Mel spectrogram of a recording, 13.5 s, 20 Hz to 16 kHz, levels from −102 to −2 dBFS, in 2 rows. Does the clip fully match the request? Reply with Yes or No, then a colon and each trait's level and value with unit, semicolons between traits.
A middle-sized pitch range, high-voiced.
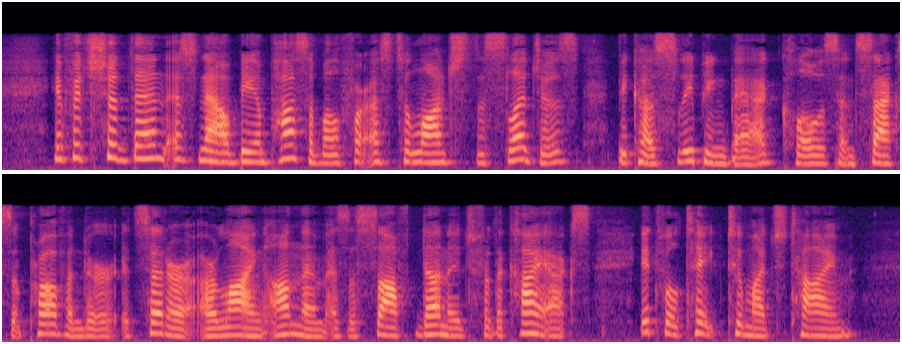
Yes: average, 4.5 semitones; high, 195 Hz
